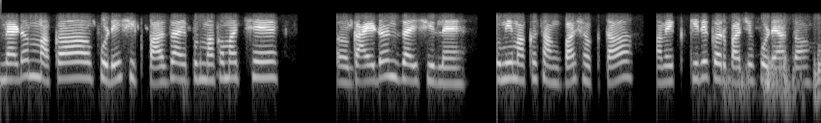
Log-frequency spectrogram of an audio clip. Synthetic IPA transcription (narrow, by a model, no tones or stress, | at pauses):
mæɽəmːakafuɽẽɕikpad͡zajepəːɳm̤akamat̪ːɕʰẽ | ɡajɽənsd͡zajɕilɛ̃ | t̪um̤iːm̤akəsãŋɡʋaɕəkt̪a | amẽkkːit̪ekəɾpat͡ɕefuɽẽat̪a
